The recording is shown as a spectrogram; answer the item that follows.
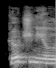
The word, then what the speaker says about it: cochineal: little bit about is cochineal and the way to remember how to pronounce it it's very tricky but is can you coach an eel my students always like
